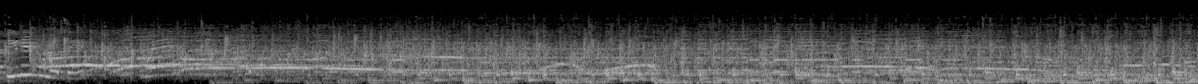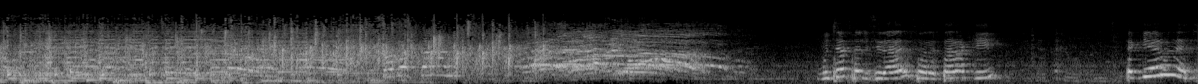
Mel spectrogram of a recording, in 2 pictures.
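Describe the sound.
An audience at a network marketing event applauds and cheers loudly and steadily for nearly twenty seconds over upbeat music with a thumping beat, welcoming a speaker, then the clapping stops abruptly and a voice begins speaking.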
